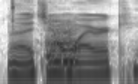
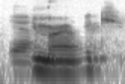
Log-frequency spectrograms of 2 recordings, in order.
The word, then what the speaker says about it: Weirich: Jim Weirich, yeah. – Jim Weirich, okay.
